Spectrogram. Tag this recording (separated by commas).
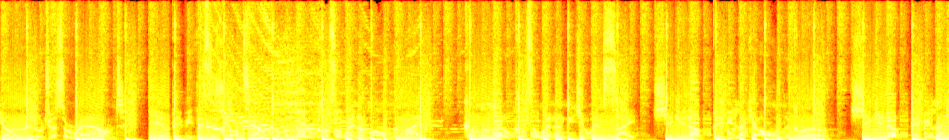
Music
